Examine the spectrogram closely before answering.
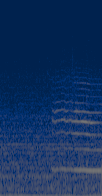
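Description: A single drawn-out cat meow, fairly quiet and steady, with a sustained tonal wail over a low background hum and no talking.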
